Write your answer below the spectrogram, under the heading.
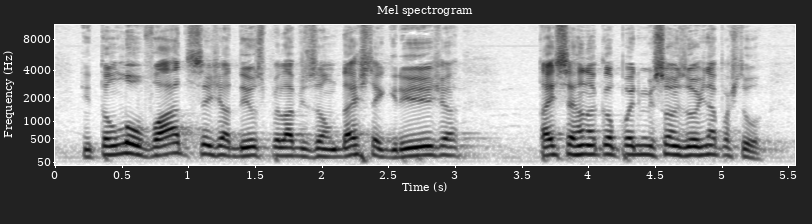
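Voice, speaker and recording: Fairly quick speech with a northeastern Brazilian accent, fairly even intonation and very even loudness. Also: man, fairly high pitch for a man. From Brazilian Northeast. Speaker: missionary pastor. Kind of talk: sermon. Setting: church.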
